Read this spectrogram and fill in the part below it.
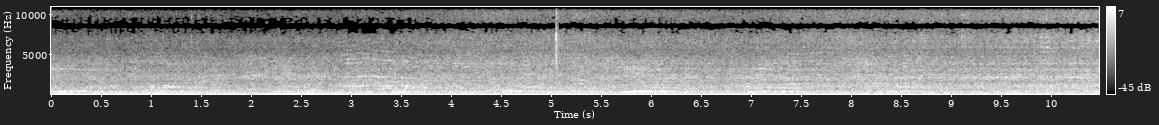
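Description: A crowd murmurs in a large echoing station.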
